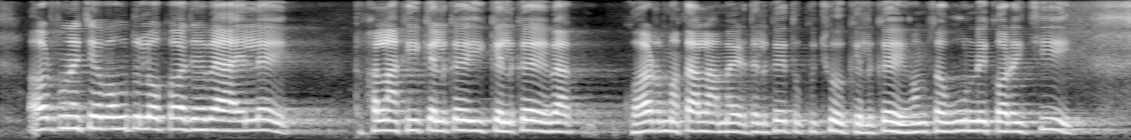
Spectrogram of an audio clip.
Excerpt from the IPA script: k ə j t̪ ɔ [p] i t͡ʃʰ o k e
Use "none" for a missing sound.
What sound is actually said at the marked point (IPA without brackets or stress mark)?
k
